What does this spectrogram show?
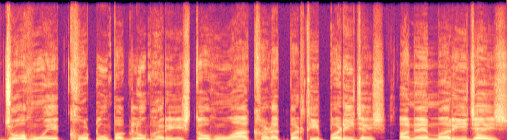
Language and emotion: Gujarati, fearful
